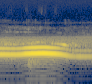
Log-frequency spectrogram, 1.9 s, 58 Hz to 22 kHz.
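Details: Close, loud howl of gray wolf 1048M from Mollie's pack, April 2025, second harmonic stronger than the fundamental; a smooth sustained tone rising slightly in the middle, then easing down in pitch and volume.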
